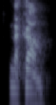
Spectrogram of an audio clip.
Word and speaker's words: Nakam: say the name because I think I just butchered it or nakam okay okay um it's derived from the Hebrew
